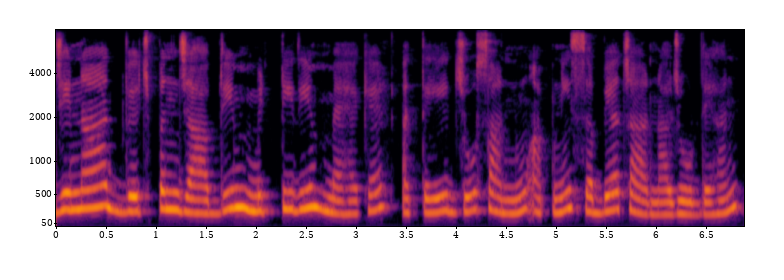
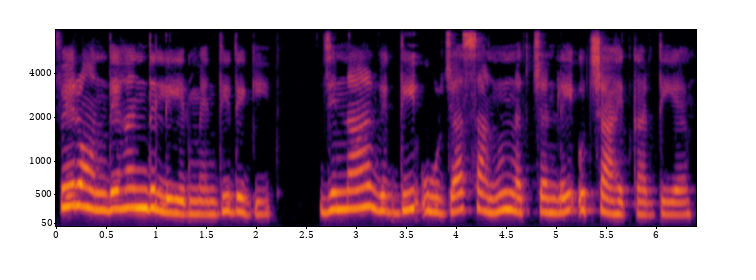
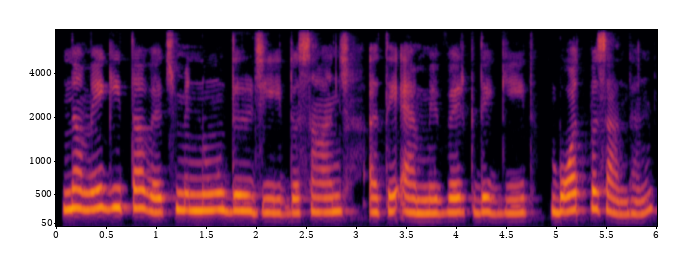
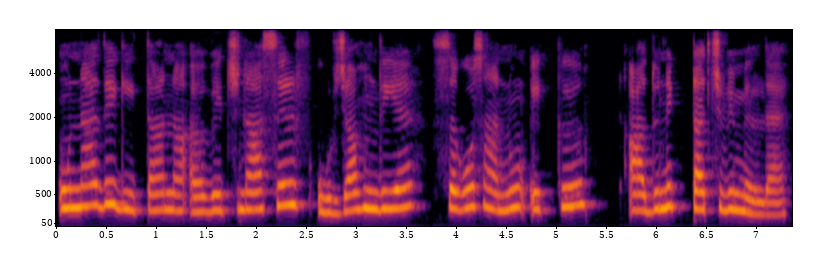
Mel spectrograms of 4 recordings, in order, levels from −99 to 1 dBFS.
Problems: constant background noise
